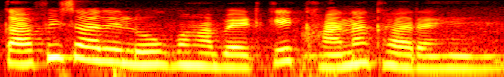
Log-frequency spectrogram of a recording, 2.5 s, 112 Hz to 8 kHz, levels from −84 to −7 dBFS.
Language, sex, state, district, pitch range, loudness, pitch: Hindi, female, Madhya Pradesh, Bhopal, 195-250 Hz, -17 LUFS, 225 Hz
